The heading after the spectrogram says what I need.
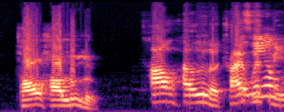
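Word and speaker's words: Çalhanoğlu: Mr. Garvey would say Hakan Talhanalulu, which is kind of how it's spelled, but it is Talhalulu.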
